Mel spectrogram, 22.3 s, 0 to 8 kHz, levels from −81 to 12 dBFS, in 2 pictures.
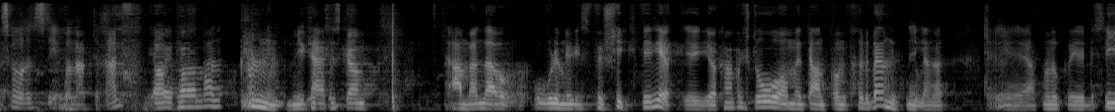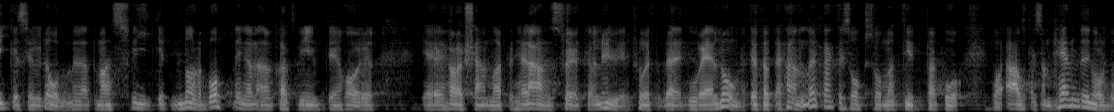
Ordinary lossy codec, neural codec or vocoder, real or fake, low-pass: none; codec, 16 kHz in and 24 kHz out, 0.6 kbps, FireRedTTS-2 codec; fake; 7.2 kHz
